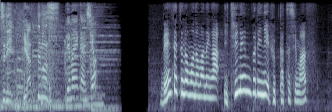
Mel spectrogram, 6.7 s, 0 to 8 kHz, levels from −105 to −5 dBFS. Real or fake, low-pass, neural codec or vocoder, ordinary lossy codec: real; 7.2 kHz; none; none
